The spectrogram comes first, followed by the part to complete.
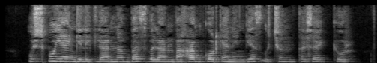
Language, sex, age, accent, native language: Uzbek, female, 19-29, Xorazm, Uzbek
